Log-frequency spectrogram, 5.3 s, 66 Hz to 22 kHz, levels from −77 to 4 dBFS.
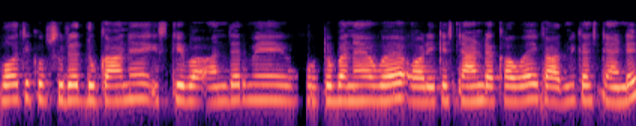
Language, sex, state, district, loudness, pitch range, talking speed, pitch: Hindi, female, Bihar, Katihar, -15 LUFS, 215-225 Hz, 280 wpm, 220 Hz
